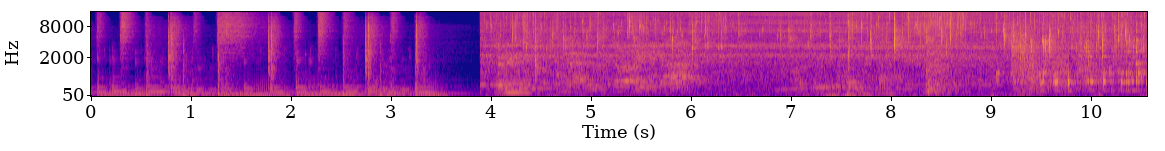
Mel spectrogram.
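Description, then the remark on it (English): A short rhythmic musical sting gives way to water running steadily from a tap, splashing as the secretary of the Hindu Association of Northwest Arkansas washes her hands and feet in the entryway of the first Hindu temple in northwest Arkansas, with faint voices in the background. “secretary of the Hindu Association of Northwest Arkansas, or HANWA, washes her hands and feet in the entryway of the first Hindu temple in northwest Arkansas.”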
